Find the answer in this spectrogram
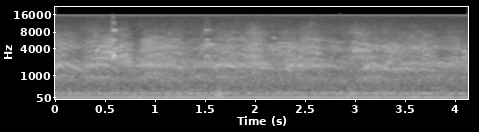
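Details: Softer, more distant harsh rasping calls of common terns attending very young chicks in the Gothenburg archipelago, Sweden, over a constant low wind hiss, ending abruptly.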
